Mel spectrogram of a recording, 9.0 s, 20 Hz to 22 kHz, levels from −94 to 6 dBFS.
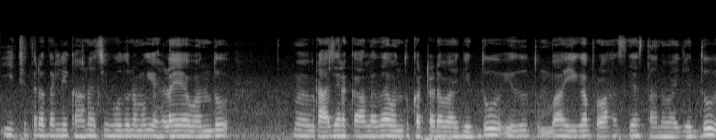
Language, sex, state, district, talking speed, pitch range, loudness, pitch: Kannada, male, Karnataka, Belgaum, 100 wpm, 140-155 Hz, -24 LUFS, 150 Hz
